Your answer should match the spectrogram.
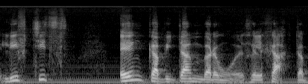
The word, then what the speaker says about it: Lifschitz: hoy el título es, podríamos utilizar un hashtag, me dice que Eliana lo pronuncia así, Lifchitz en Capitán Bermúdez, el hashtag, porque estuvo hoy gran parte de la mañana el gobernador llegando a suelo bermudense.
